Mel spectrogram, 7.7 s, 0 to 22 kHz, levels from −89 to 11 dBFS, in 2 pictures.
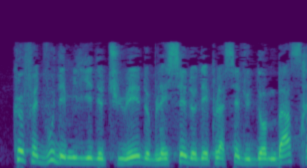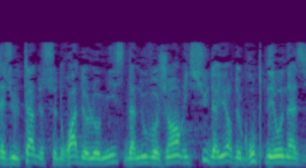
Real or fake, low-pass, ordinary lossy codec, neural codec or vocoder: real; none; none; none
